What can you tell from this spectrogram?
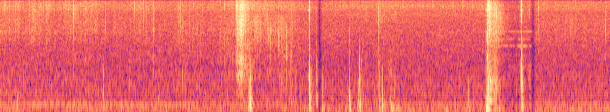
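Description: A basketball knocking and bouncing on hard surfaces: several sharp thuds in the second half, the loudest about five seconds in, over a faint steady low hum.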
